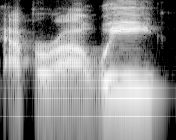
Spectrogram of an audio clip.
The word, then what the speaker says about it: Aparavi: They're based off of a Latin word, and in classical Latin, there is no hard V sound. It's a W sound, so it would be Aparavi, but they don't want to pronounce it that way.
